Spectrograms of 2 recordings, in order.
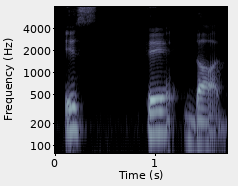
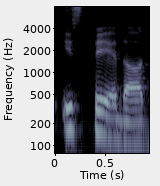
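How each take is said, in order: First: استعداد very slowly, "is ... te ... daad"; correct pronunciation. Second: Said in the usual way. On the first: Shown as a demonstration. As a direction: break استعداد into three separate syllables. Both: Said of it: "یہ تلفظ درست دیکھیے".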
